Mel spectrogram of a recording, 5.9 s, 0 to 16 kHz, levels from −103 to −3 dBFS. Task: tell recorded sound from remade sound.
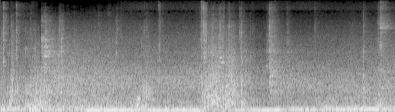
remade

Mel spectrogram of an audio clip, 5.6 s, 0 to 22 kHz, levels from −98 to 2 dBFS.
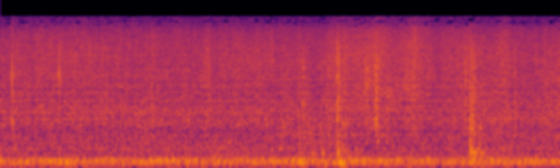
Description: remade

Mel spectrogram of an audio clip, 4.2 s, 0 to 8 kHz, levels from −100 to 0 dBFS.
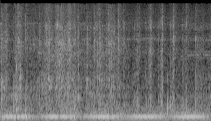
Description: recorded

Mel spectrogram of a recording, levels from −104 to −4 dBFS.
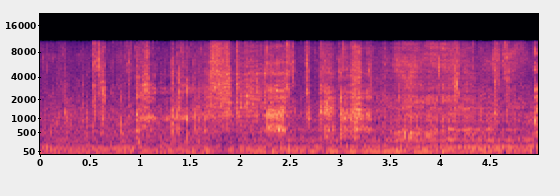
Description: recorded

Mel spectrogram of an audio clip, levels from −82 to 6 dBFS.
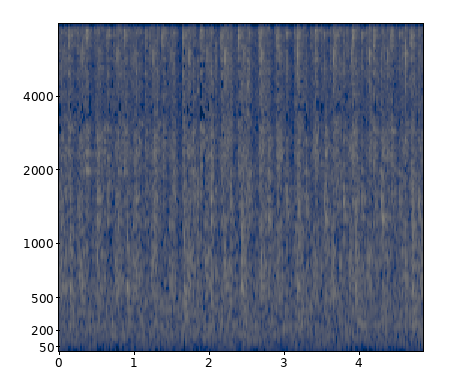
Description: recorded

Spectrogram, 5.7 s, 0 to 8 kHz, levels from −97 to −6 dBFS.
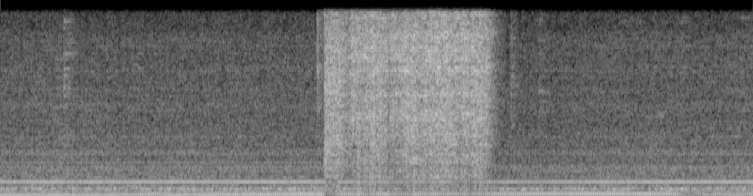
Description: recorded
